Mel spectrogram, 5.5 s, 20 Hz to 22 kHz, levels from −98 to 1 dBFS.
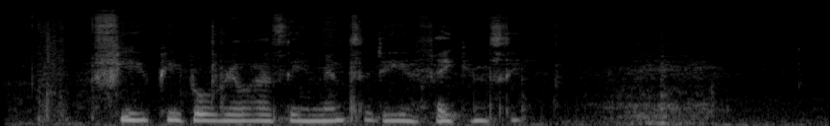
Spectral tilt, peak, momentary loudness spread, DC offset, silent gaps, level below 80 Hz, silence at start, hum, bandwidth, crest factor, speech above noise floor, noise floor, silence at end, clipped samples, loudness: -6.5 dB/octave; -36 dBFS; 20 LU; under 0.1%; none; -78 dBFS; 0.25 s; none; 14 kHz; 16 dB; 28 dB; -77 dBFS; 0.55 s; under 0.1%; -51 LUFS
